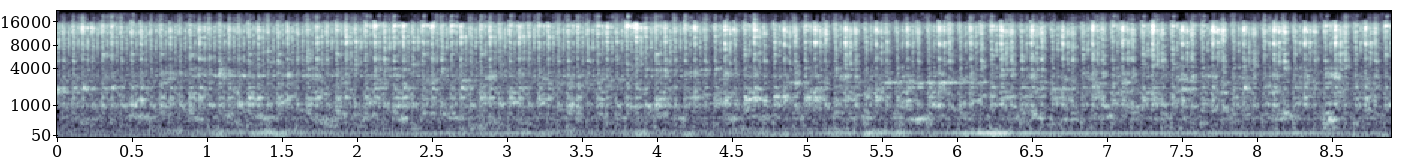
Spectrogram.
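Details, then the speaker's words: 2012 Ford F150 3.5L EcoBoost with 296k miles and random misfires, at idle with a new coil on cylinder 5: a quiet, lumpy pulse as cylinder 5 stays dead; owner suspects the PCM shut that cylinder off. "This is the new coil. Pop pop pop. Yeah, it feels like it feels like it shut that one off."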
